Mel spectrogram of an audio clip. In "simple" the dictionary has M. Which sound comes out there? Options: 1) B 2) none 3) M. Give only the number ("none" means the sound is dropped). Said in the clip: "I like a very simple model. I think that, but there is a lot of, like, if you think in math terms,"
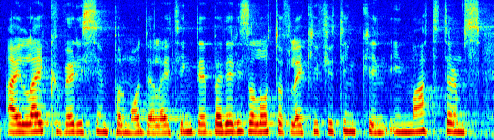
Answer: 3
